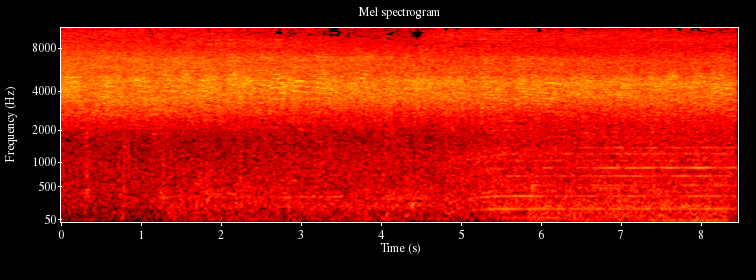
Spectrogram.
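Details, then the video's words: Continuous high cicada drone along a summer forest trail in Seoul, Korea; midway a low steady hum with faint tonal overtones rises beneath the insects' hissing buzz. "cicada sound"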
